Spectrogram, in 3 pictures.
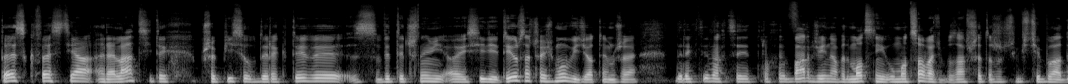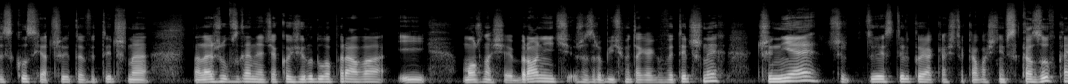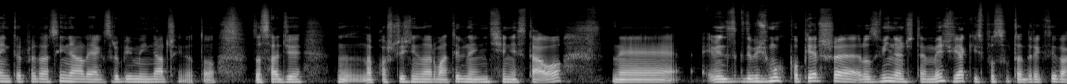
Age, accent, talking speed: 20-39, native, 165 wpm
